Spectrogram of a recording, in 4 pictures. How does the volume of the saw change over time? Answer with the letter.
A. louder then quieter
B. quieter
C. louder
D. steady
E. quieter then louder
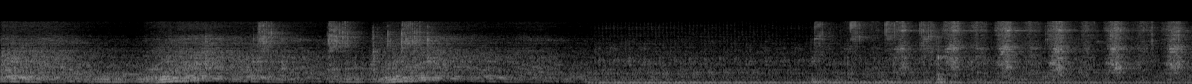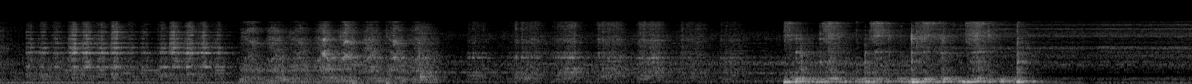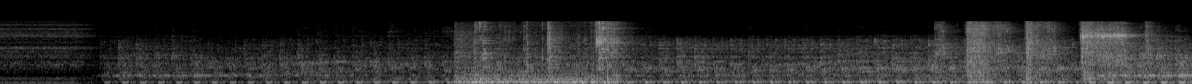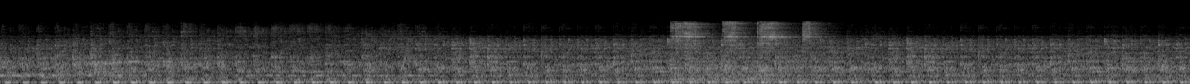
B.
